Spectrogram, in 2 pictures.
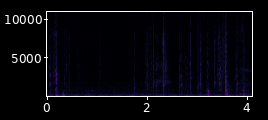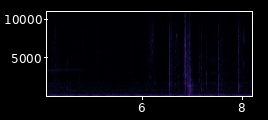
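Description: Tarot cards are shuffled close by in a quiet room, producing soft, irregular riffling and tapping bursts over a low steady hum, with no talk.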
